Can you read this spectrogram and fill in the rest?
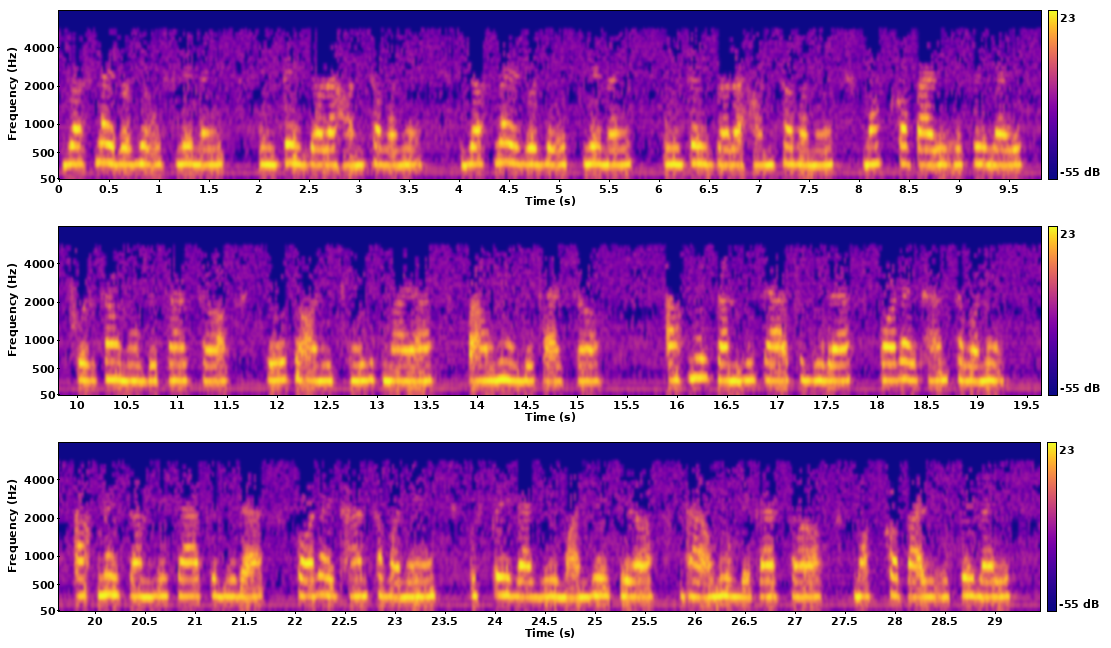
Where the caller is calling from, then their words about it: Shankarnagar, Lumbini Province, Nepal; शङ्करनगरदेखि।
